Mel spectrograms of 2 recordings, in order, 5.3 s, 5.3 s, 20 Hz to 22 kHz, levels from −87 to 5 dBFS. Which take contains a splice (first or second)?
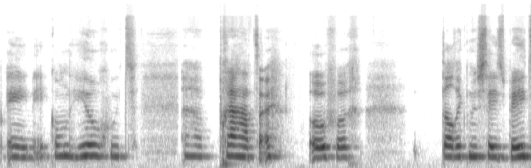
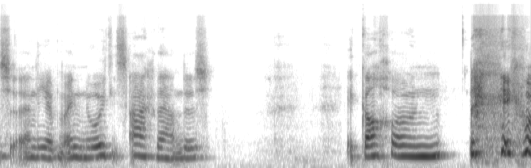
first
